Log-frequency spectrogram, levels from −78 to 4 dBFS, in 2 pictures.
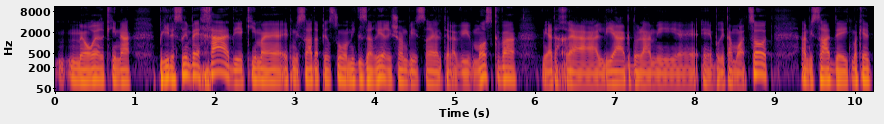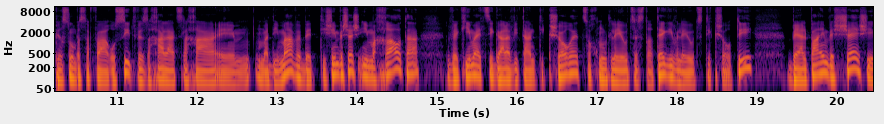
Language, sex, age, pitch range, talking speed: Hebrew, male, 30-49, 85-120 Hz, 130 wpm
